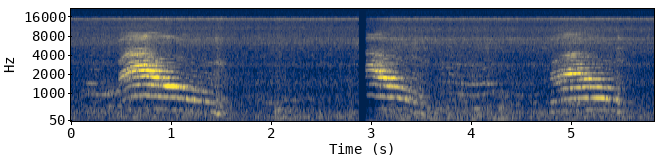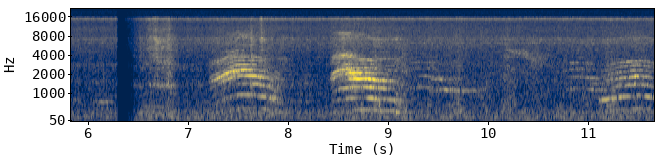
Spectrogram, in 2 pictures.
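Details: A kitten meows again and again, about six short, arched, nasal cries spaced roughly every one to two seconds, each rising then falling in pitch, with soft room noise between them.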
